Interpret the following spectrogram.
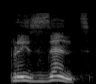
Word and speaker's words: present: Now, when we use a two-syllable word as both a verb or a noun, we change the syllable stress, okay? If it's a noun, we the first syllable stressed. For example, present, for example. Here, present, it's a verb. The second syllable is stressed. So again, present, here present. It's not the same pronunciation.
